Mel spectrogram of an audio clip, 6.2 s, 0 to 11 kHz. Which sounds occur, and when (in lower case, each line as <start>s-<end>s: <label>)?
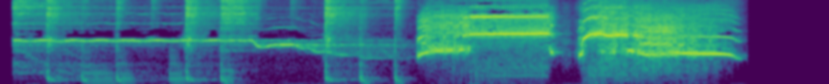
0.1s-3.1s: music
3.1s-4.2s: screaming
4.2s-4.3s: breathing
4.3s-5.6s: screaming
